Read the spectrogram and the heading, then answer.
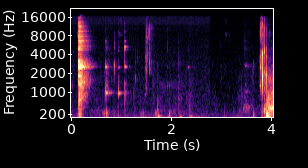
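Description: glasses clinking

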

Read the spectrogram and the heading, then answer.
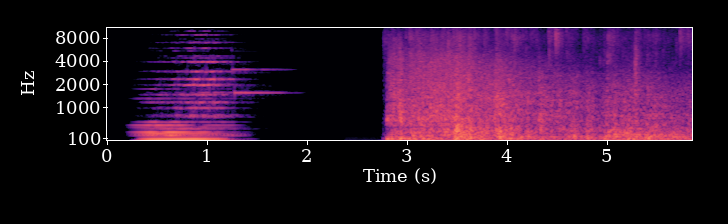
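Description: rain falling

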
